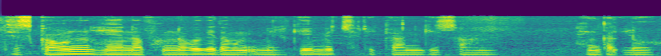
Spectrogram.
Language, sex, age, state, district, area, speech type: Manipuri, male, 45-60, Manipur, Churachandpur, urban, read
